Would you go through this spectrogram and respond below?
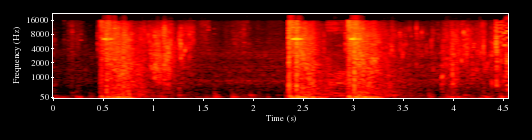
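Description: Gunfire in the video game Borderlands 2 while shooting stalkers: two rapid bursts of shots a couple of seconds apart, loud and close, with rattling tails between.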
